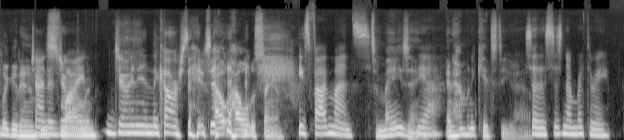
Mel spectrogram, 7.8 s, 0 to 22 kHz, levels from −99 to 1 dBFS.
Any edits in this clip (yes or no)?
no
